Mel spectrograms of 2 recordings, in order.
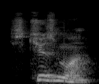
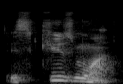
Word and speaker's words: Excuse-moi: Ou seja, a letra U, ela é pronunciada como? Com um leve biquinho.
